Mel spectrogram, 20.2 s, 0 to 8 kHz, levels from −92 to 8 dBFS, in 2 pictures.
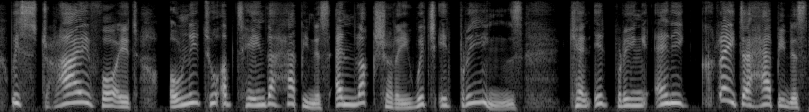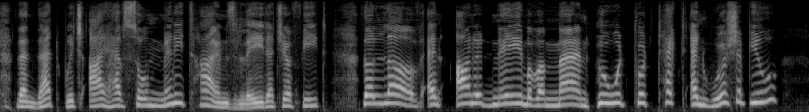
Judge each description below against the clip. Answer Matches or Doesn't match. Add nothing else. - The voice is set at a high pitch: Matches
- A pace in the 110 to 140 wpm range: Matches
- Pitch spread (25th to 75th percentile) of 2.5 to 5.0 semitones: Doesn't match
